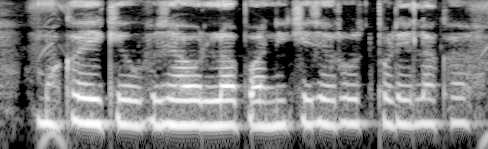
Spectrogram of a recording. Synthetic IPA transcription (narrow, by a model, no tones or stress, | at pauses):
məkəikeʊpd͡ʒawlapaːnikezɐɾuːɾət̪̚pəɽeːlaka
